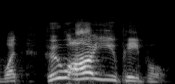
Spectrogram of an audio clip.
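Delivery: high, loud, bewildered demand; startled goblin challenging strangers; alarmed. Acted. Goblin confronts strangers on deck.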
